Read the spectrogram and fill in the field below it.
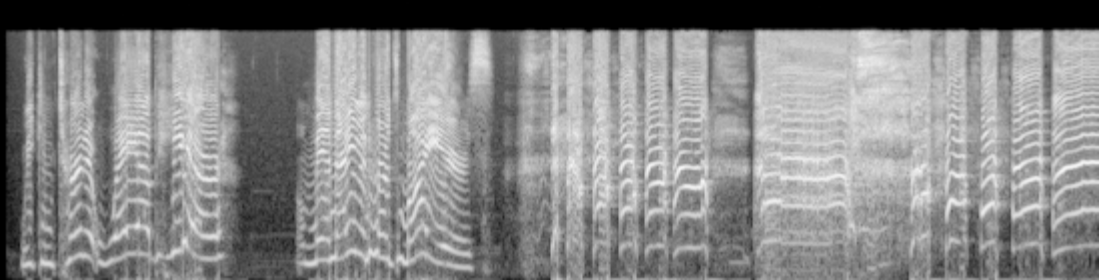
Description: yell

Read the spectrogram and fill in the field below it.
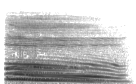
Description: uuuuuuhhhhhh

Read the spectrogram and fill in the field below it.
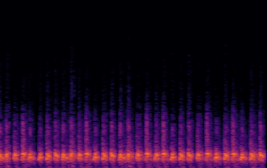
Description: cartoon swish

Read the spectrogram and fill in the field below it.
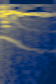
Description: camera

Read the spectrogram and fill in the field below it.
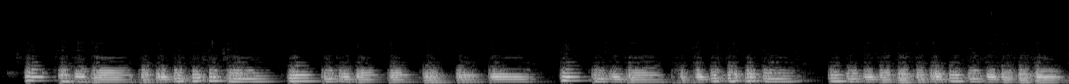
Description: sea shanty 2 for tuba

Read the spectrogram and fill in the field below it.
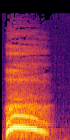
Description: gasp

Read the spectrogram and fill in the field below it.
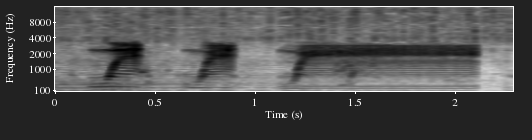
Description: whawhawhaaaa

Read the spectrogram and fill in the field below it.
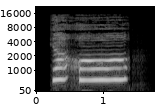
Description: yahoo

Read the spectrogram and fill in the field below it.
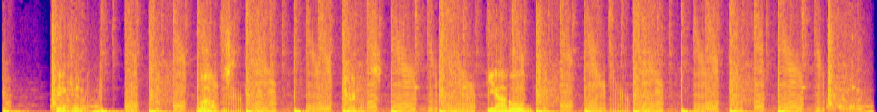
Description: yahooooo

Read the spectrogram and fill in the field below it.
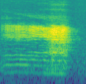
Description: angry grunt

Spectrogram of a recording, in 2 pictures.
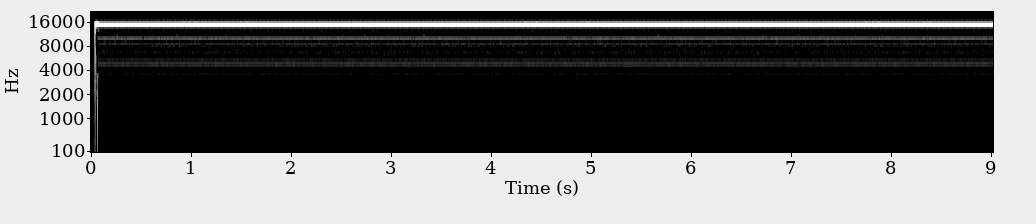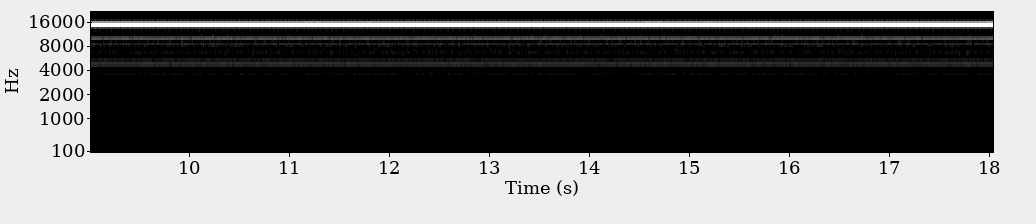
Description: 15000 hz 15 khz sine wave sound frequency tone

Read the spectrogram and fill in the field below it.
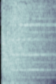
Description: weapons pull; deltarune

